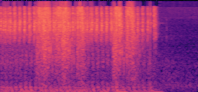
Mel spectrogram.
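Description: A machine gun squad opens fire in a World War II strategy game, a dense sustained burst of automatic gunfire that cuts off abruptly into quiet.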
